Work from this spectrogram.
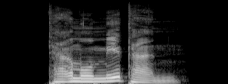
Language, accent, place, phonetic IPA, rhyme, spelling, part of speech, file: German, Germany, Berlin, [tɛʁmoˈmeːtɐn], -eːtɐn, Thermometern, noun, De-Thermometern.ogg
- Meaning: dative plural of Thermometer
